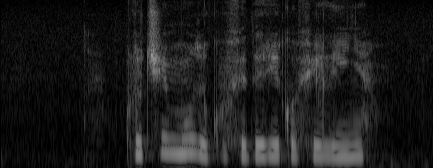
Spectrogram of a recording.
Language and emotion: Russian, sad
